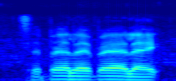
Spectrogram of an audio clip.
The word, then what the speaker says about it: Sibabalwe: Sibabalwelele. Uh it's a complicated name to say. Sibabalwelele. That's about the worst pronunciation I've ever said. Sibabalwelele is what the name is.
